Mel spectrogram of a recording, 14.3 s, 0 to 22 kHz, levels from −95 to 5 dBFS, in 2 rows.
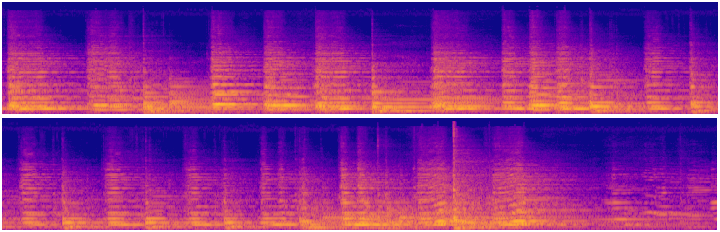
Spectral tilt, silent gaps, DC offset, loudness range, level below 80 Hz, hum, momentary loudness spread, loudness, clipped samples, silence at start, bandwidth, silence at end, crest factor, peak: -8 dB/octave; none; under 0.1%; 6 LU; -44 dBFS; none; 13 LU; -20 LUFS; under 0.1%; 0 s; 16 kHz; 0 s; 18 dB; -2 dBFS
